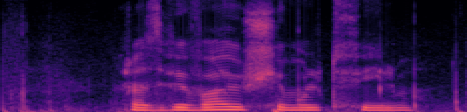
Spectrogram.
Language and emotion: Russian, neutral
